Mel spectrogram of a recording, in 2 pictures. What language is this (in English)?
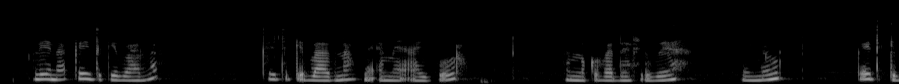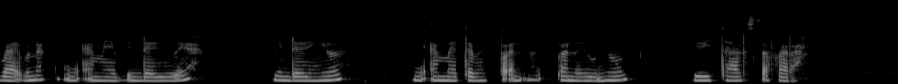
Wolof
